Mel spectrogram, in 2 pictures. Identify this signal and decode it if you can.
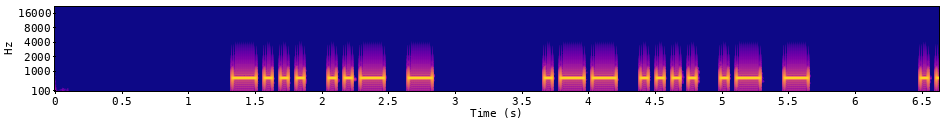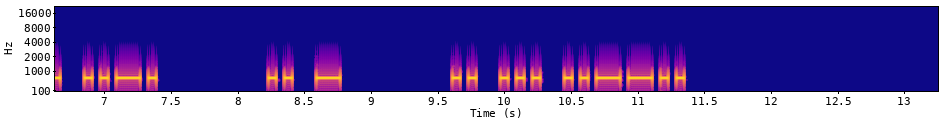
Morse code, heard as a keyed tone, about 21 wpm, 700 Hz. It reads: BUT WHAT IF IT IS?
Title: 2x Word-Spacing - Sentences from Top 100 Words - 20wpm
